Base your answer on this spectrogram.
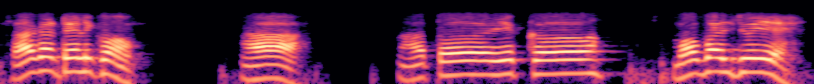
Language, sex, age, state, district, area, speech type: Gujarati, male, 18-30, Gujarat, Morbi, urban, conversation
